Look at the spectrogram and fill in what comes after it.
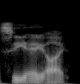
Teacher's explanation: The pinyin c is like the ts in cats, but aspirated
